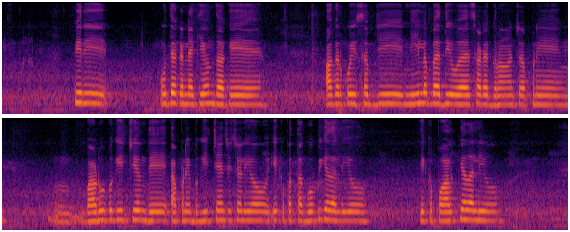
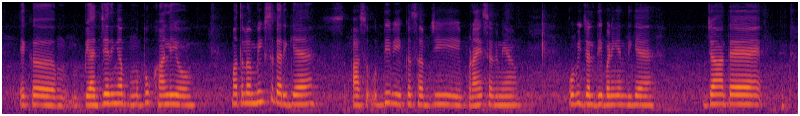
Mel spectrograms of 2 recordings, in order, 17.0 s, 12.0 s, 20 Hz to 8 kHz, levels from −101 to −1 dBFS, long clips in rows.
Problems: none marked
